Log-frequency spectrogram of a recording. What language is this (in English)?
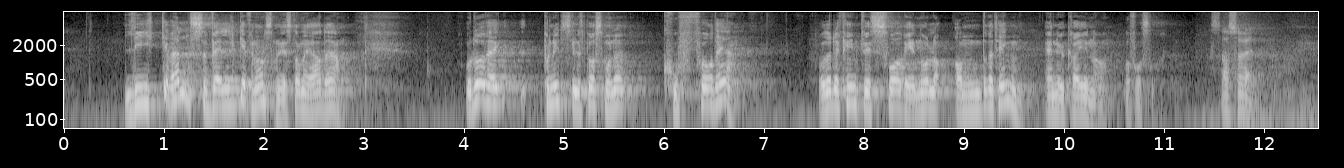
Norwegian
